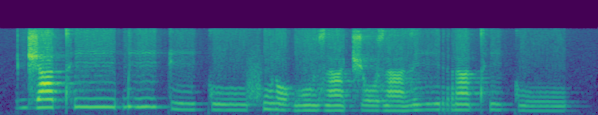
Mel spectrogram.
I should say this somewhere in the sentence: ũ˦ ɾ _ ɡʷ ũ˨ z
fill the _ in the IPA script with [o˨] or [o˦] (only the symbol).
o˨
